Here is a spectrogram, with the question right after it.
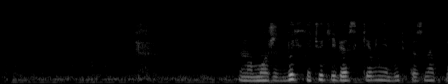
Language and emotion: Russian, neutral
